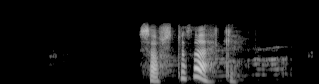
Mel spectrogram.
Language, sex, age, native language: Icelandic, female, 40-49, Icelandic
